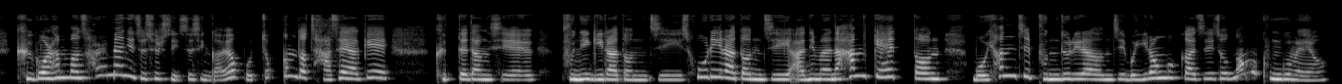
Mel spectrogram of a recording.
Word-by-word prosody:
그걸 270 +1 +3
한번 305 0 +3
설명해 410 +5 -3
주실 265 -3 -4
수 250 -2 -6
있으신가요? 220 +7 -5
뭐 210 0 -7
쪼끔 335 +5 -9
더 320 -4 +1
자세하게 280 +4 -1 0.4
그때 240 0 -2
당시의 220 -2 -1 0.2
분위기라든지 220 -2 +2
소리라든지 250 -7 +1
아니면은 235 +2 +3
함께했던 340 -7 0 0.3
뭐 210 -1 +1
현지분들이라든지 245 - 0
뭐 220 0 -1
이런 285 +6 +3
것까지. 260 -4 -3
저 265 0 -4
너무 285 0 -4
궁금해요. 220 -6 0
245 Hz, 310 characters per minute, -22 LUFS, 225-305 Hz, 0.4 s, 그걸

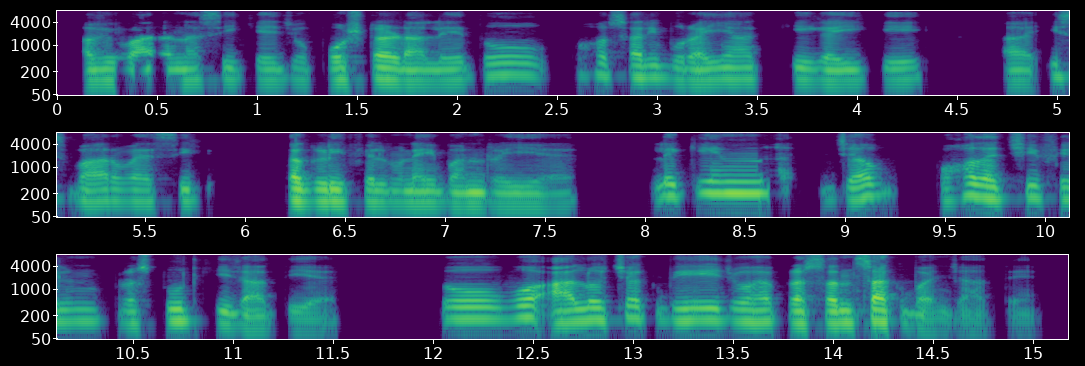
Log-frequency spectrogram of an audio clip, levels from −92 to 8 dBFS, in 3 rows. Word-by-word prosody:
अभी 115 +1 -1
वाराणसी 115 +2 -3
के 115 -1 -8
जो 120 +1 -12
पोस्टर 125 +1 +3
डाले, 110 +1 -1
तो 165 +3 -5
बहुत 165 0 -8
सारी 145 -1 -1
बुराइयाँ 125 0 -2
की 125 -1 -8
गई 110 -1 -1
कि 120 +2 -8 0.4
अ, 110 +1 -4
इस 155 0 -6
बार 125 0 0
वैसी 125 0 -5 0.5
तगड़ी 130 -1 +6
फ़िल्म 120 -1 -4
नहीं 115 0 0
बन 110 -1 +1
रही 100 -1 -5
है। 100 +1 -12 0.4
लेकिन 205 +4 +4 0.4
जब 170 +7 0 0.2
बहुत 175 +7 +2
अच्छी 155 +1 +1
फ़िल्म 145 -1 -6
प्रस्तुत 135 +3 -1
की 145 -5 -4
जाती 90 -4 -5
है, 80 -1 -11 0.5
तो 165 0 +3
वो 180 - +6
आलोचक 160 +2 +3
भी 155 0 +2
जो 145 -1 -1
है 140 0 +2
प्रशंसक 130 0 +6
बन - - -6
जाते - - -16
हैं। - - -20
130 Hz, 165 wpm, -24 LUFS, 115-155 Hz, 0.5 s, तगड़ी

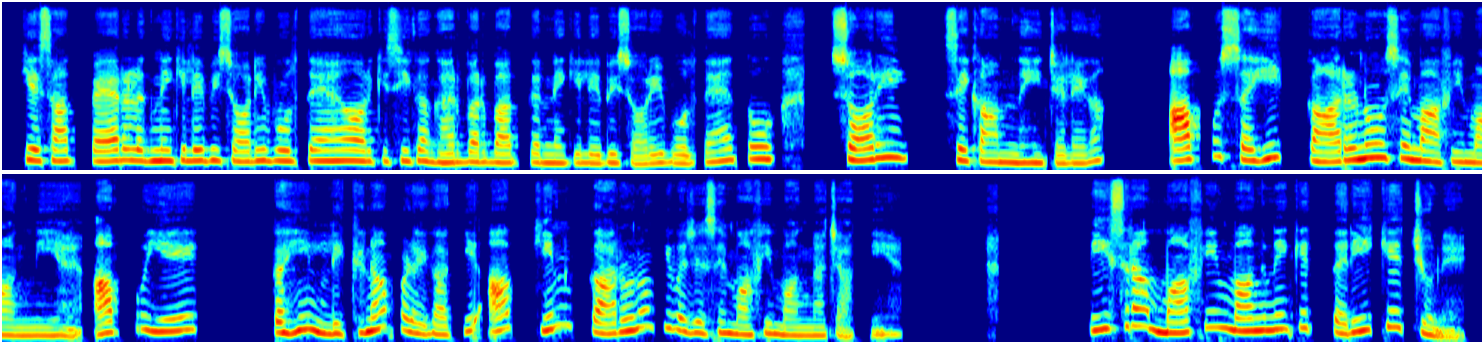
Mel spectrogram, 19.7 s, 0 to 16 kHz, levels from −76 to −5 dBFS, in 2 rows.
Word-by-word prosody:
के 245 -2 +3
साथ 225 -1 0
पैर 220 +2 +2
लगने 230 -1 +2
के 235 - -3
लिए 230 0 +2
भी 235 +1 -1
सॉरी 225 0 -1
बोलते 225 0 -1
हैं 225 0 +2
और 225 -1 +2
किसी 215 +1 -5
का 225 - -1
घर 190 -1 -1
बर्बाद 195 -2 -1
करने 185 -2 -2
के 185 - -8
लिए 180 -1 -2
भी 185 +1 -3
सॉरी 175 +1 -3
बोलते 180 +1 -5
हैं 230 +4 -1
तो 265 -1 +2 0.5
सॉरी 275 +4 +3 0.3
से 240 - +3
काम 205 -3 -1
नहीं 185 -1 0
चलेगा। 175 +5 -4 0.5
आपको 250 +7 +6
सही 260 -2 +2 0.2
कारणों 240 +7 +4
से 280 -1 +1
माफ़ी 210 -4 +1
माँगनी 170 -3 -2
है। 155 -4 -4
आपको 235 +7 +2
ये, 265 +2 +1 0.5
कहीं 235 +6 +3
लिखना 230 - +1
पड़ेगा 210 -8 -2
कि 260 0 -4
आप 295 +3 +3 0.2
किन 305 +8 -2
कारणों 250 +9 +2
की 330 - -5
वजह 245 -7 -2
से 225 +3 -3
माफ़ी 195 +1 -2
माँगना 170 -3 -2
चाहती 160 +1 -8
हैं। 190 0 -11 1.2
तीसरा 330 +6 +2
माफ़ी 245 +4 +2
माँगने 280 -1 +3
के 330 +2 -6 0.2
तरीके 270 - 0
चुनें। 160 - -3
225 Hz, 175 wpm, -22 LUFS, 195-265 Hz, 1.2 s, आपको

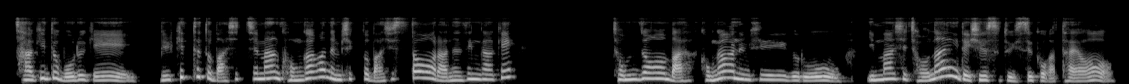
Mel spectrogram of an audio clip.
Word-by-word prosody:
자기도 250 +6 +1
모르게 185 -3 0 0.3
'밀키트도 290 - -1
맛있지만 255 - 0
건강한 275 - 0
음식도 245 +2 -1
맛있어.'라는 235 - 0
생각에 245 - 0 1.0
점점 245 +4 +3
맛 155 -4 0
건강한 270 +8 +2
음식으로 185 -7 0 0.2
입맛이 240 +4 +1
전환이 290 - +2
되실 205 -4 +2
수도 185 -2 -2
있을 165 +4 -2
것 170 -2 -2
같아요. 155 +6 -2
215 Hz, 285 characters per minute, -22 LUFS, 185-260 Hz, 1.0 s, 점점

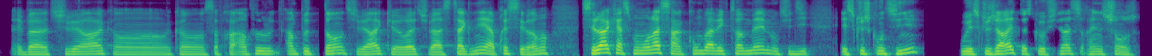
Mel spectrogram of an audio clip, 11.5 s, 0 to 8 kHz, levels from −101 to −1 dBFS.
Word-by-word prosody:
Eh 125 - -5
bah, 125 0 +1
tu 125 +2 -7
verras 135 +2 0
quand 120 -3 -5
quand 125 0 -3
ça 120 +1 -5
fera 125 +1 -4
un 125 - -1
peu 140 +1 -1
d - - -16
un 140 0 -1
peu 140 0 -1
de 135 - -7
temps, 155 +3 +1
tu 150 -4 -8
verras 130 +4 +2
que, 140 -2 -5
ouais, 125 +1 +2
tu 130 -1 -8
vas 120 - +3
stagner. 140 +7 +1
Après, 150 +3 +1
c'est 135 -3 -1
vraiment 145 +6 0 0.3
c'est 160 - +5
là 200 +2 +10
qu'à 180 -4 +3
ce 150 - -3
moment 160 +1 +2
là, 190 +2 +6
c'est 190 -7 +1
un 135 - +3
combat 155 +4 0
avec 150 -2 +1
toi 150 0 0
même. 170 +4 0
Donc, 140 -3 -4
tu 135 - -6
dis: 130 0 -3 0.3
«Est-ce 130 -1 -1
que 155 - 0
je 145 - 0
continue, 155 +9 0 0.4
ou 135 - +1
est-ce 135 0 +3
que 145 - +1
j'arrête? 145 +5 +5
Parce 140 -5 -1
qu'au 135 -2 -1
final, 150 +1 -2
ça 150 +1 -7
rien 130 0 -3
ne 130 - -2
change». 120 -4 -3
140 Hz, 285 wpm, -23 LUFS, 125-150 Hz, 0.4 s, là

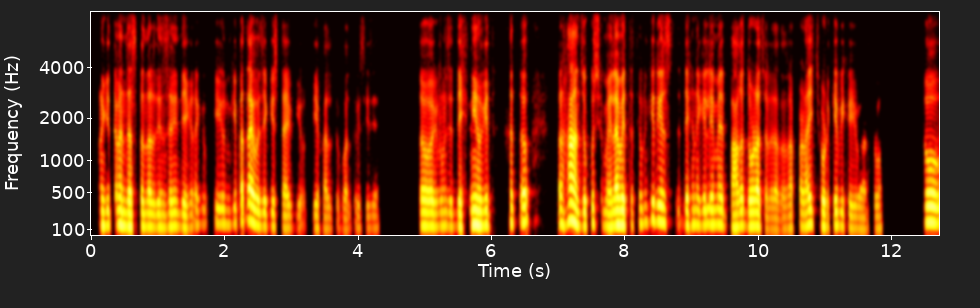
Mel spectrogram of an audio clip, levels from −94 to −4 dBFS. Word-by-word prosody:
उनकी 140 0 +1
तो 140 - -7
मैं 145 -1 +4
10-15 130 0 +1
दिन 125 0 -4
से 130 - -3
नहीं 135 0 -3
देख 125 -2 -3
रहा 125 - -9
क्योंकि 150 +1 -11
उनकी 150 +1 -8
पता 185 +3 +1
है 170 - +9
मुझे 135 -3 0
किस 130 -1 -8
टाइप 115 -1 -6
की 115 - -16
होती - - -16
है 120 - -6
फालतू-फालतू 105 -1 -14
की 115 - -15
चीज़ें। 115 0 -18 0.6
तो 135 -1 +2
अगर 130 0 -1
मुझे 135 -1 -7
देखनी 130 +3 +2
होगी 140 0 +5 0.3
तो 165 +1 +2 0.5
और 155 - +1
हाँ, 180 +3 +9
जो 135 0 0
कुछ 145 0 -7
महिला 135 +2 +5
मित्र 140 -1 +4
थे 155 +3 -10
उनकी 165 +5 -3
रील्स 170 -2 -1 0.2
देखने 145 0 -1
के 145 - -2
लिए 150 0 0
मैं 150 -1 -1
भागा-दौड़ा 135 +2 +3
चला 110 -3 -12
जाता 105 +1 -9
था, 115 - -6
पढाई 130 +3 +1
छोड़ 135 -3 -1
के 135 +3 -2
भी 135 -1 -7
कई 115 -3 -8
बार 110 -1 -10
तो। 115 0 -11 0.6
तो 165 0 +4
135 Hz, 250 wpm, -23 LUFS, 125-145 Hz, 0.6 s, है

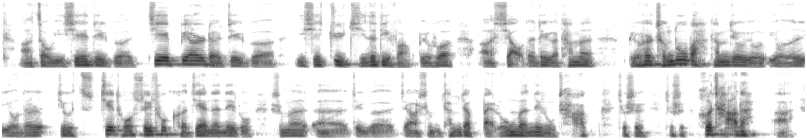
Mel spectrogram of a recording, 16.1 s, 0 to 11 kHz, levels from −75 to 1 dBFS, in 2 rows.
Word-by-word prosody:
啊， 85 - -6
走 85 0 -2
一 90 - -2
些 115 +6 +3
这 110 -3 0
个 80 -4 -5
街 135 -1 +6
边 130 +1 +3
儿 130 -1 +5
的 - - +2
这 95 -2 -2
个 80 -3 -6 0.2
一 100 - -6
些 105 +1 0
聚 110 +1 +1
集 120 -6 -5
的 120 0 +5
地 110 - +2
方。 75 -2 -7
比 85 - -5
如 85 - -4
说， 100 0 +1 0.3
啊， - - -5
小 - - -2
的 90 - -6
这 105 +1 0
个 90 - -1
他 100 - -7
们 105 -3 0 0.3
比 - - -9
如 100 - 0
说 125 - +7
成 120 -1 +4
都 150 +1 +7
吧， 130 - +2
他 105 - -2
们 110 +1 +3
就 110 -2 +3
有 80 -4 0
有 90 -3 -4
的 100 +4 -2
有 90 -3 -3
的 100 +4 -2
就 105 -4 -1 0.3
街 140 - +7
头 115 -3 +1
随 120 +2 +4
处 130 +1 +1
可 130 +1 -4
见 110 -4 +3
的 90 -1 +1
那 95 0 +1
种 75 - -7
什 95 - -7
么， 95 0 -1 0.2
呃， 75 -3 -6
这 85 - -6
个 75 -2 -6
叫 85 - -4
什 80 -1 -7
么， 80 - -7
他 - - -5
们 100 +2 -2
叫 95 - +4
百 - - -1
龙 100 +5 +2
门 95 -2 +3
那 105 -1 +3
种 80 -3 -4
茶 - - -5 0.3
就 - - -12
是 90 -2 -4 0.2
就 110 - -13
是 100 -1 -7
喝 135 - +6
茶 120 -2 +4
的， 120 - +5 0.3
啊， - - -8
100 Hz, 290 characters per minute, -25 LUFS, 85-115 Hz, 0.3 s, 说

